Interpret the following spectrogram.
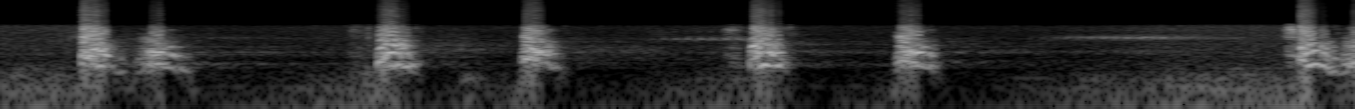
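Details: Jamie, a dog barking at fellow dog Houston: sharp, punchy barks, mostly in quick pairs, spaced by short pauses, with a faint whine-like tone between them and a closing double bark.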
